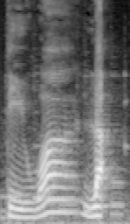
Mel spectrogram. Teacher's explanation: igwapa nin impit o glottal stop sa huring silaba na la, tiwala. Iyan ang nangyayari kung ang paiwa nasa huring silaba.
